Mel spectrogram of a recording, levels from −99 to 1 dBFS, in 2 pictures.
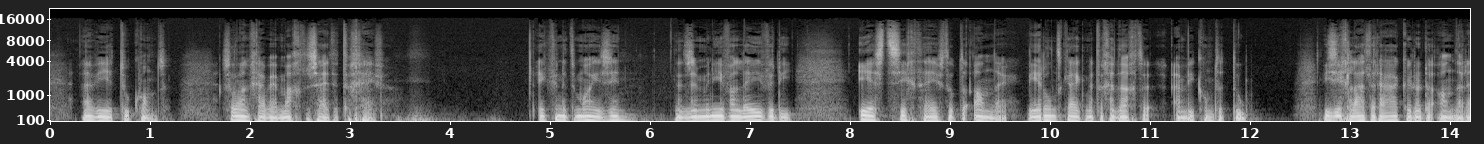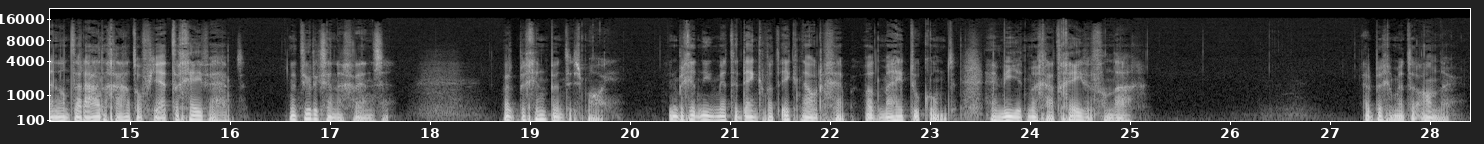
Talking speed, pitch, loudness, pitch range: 195 wpm, 95 Hz, -20 LUFS, 90-105 Hz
